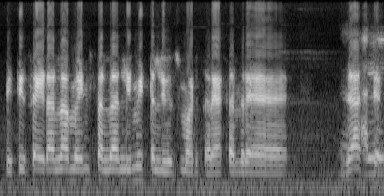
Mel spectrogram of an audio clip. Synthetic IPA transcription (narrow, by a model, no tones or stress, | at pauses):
siʈ̪isɐjɖɐlːɐmɐjɳɖsɐlːalimiʈːɐlːjuːd͡ʒmaːɖt̪aːɾejaːkɐnd̪ɐɾe | d͡ʒaːst̪i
